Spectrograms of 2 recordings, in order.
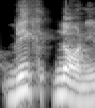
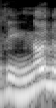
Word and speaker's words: Brignoni: la distancia, de Brignoni. ¿Lo dije bien? ¿Es Brignoni o Brignoni? Depende, digamos, en su idioma original sería Brignoni, pero Brignoni. En argentino es como vos lo has pronunciado.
